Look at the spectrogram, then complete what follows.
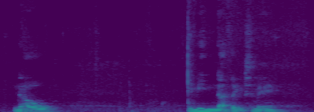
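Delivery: grumbly, grumbling voice. Voicing the grumbling father answering the player's call: grumbling father voice. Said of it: "a grumbling that sounds like your dad".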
